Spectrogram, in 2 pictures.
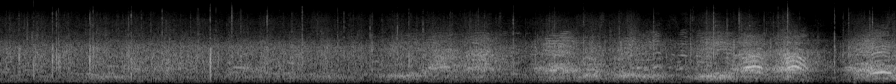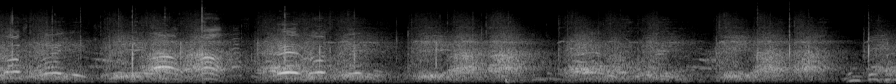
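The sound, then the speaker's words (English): A large crowd gathered outside the Omnium Center in central Barcelona roars steadily with applause and cheering as Catalan leaders come out to take the stage, mixed voices shouting throughout, and a few brief high whistles rising out of the din midway through. “There's a big crowd forming.”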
